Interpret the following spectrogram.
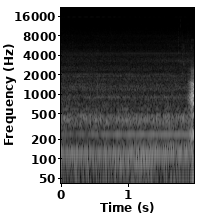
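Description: A steady low hum with no stitching, clicks or other distinct events.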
